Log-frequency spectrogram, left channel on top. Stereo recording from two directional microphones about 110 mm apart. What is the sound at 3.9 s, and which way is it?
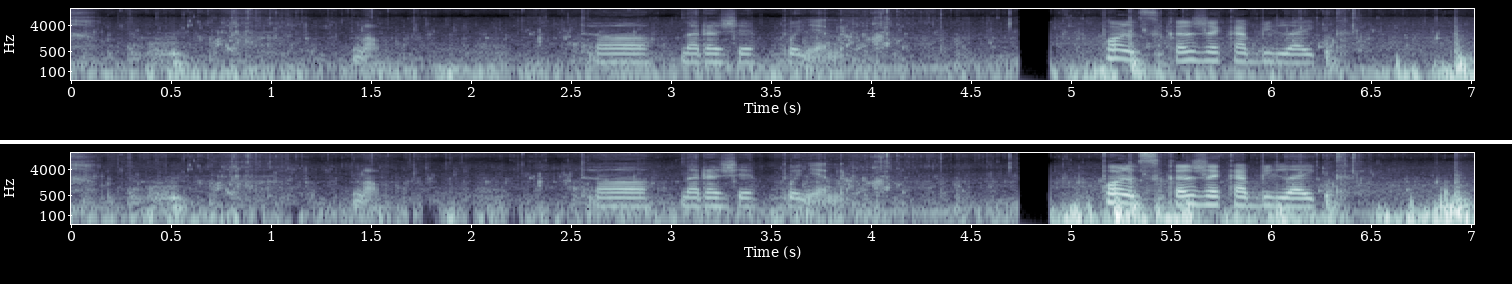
A child's voice, 40° right (ahead or behind).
